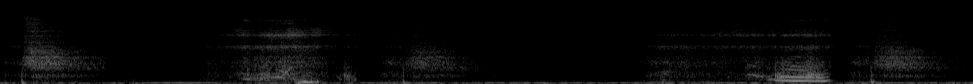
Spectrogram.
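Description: Soft, breathy snoring with two short snorting, fluttering sounds on breathing in, against a low room hum.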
